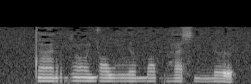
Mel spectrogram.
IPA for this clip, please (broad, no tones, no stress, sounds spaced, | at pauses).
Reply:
t ã r b l ɔ̃ j ɔ w lː ə m ɔ bʱ a ɬ nː ə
